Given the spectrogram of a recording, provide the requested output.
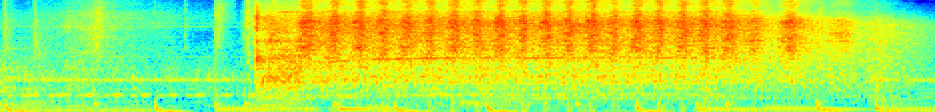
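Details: Long-abandoned barn-find rotary-engine car with spark plugs removed and a sensor unplugged, cranked on the starter: fast, even whooshing churn with no firing or compression beats; it doesn't sound great and some smoke or dust comes out.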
